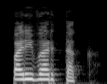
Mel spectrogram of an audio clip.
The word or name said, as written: परिवर्तक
